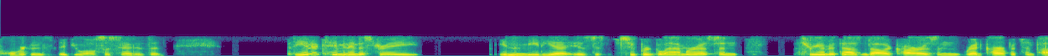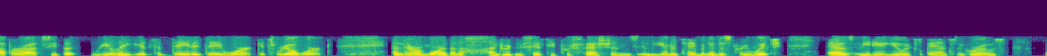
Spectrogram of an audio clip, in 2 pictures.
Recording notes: On the phone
